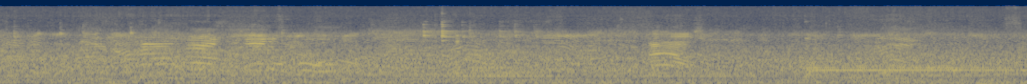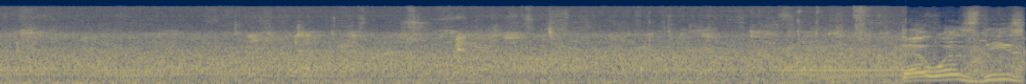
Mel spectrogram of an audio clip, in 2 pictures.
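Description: Distant voices of players and people on the field, faint and scattered over a steady, loud outdoor background noise.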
